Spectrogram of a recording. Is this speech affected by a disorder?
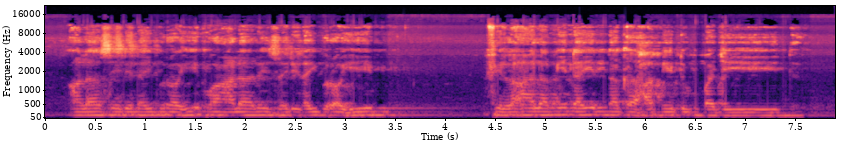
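No.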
